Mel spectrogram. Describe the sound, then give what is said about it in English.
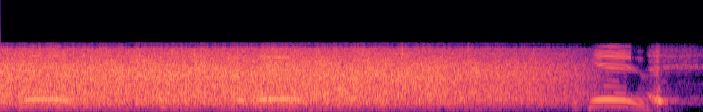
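A crowd claps in a dense, steady roar with occasional whoops and cheers rising above it; the applause gradually fades toward the end, closing with a couple of brief shouts. “Don't you want to just go do a show and go out on stage and they applaud?”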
